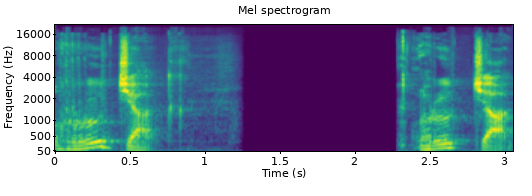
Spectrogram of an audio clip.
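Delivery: rujak with high tone, then low tone. Demonstrating the tones of a Thai word, high tone then low tone. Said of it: "First half of the word is high tone".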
